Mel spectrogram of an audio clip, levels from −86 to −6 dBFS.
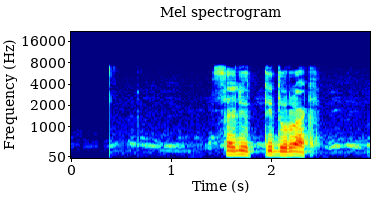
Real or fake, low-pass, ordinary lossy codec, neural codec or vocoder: real; 7.2 kHz; none; none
